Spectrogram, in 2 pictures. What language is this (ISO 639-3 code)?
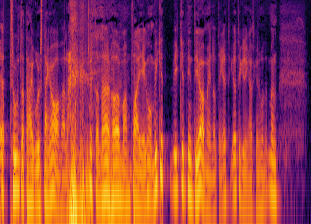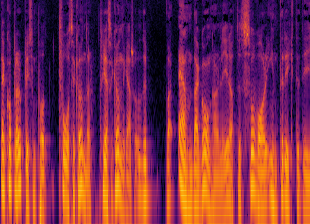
swe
